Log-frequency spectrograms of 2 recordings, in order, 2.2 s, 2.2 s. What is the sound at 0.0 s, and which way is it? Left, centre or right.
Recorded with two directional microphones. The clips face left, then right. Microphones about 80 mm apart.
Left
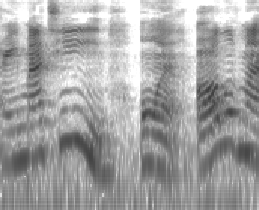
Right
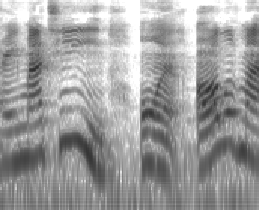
A woman's voice, right.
